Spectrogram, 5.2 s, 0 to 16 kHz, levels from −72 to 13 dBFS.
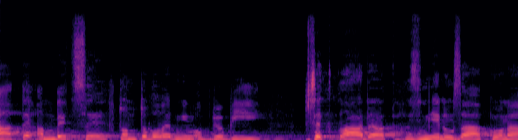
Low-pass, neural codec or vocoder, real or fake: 14.4 kHz; codec, 44.1 kHz, 2.6 kbps, SNAC; fake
